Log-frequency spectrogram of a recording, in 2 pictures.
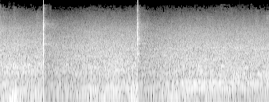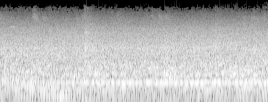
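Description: Two sharp clicks about two seconds apart, then a steady hum and hiss from a switched-on upright garment steamer warming up to make steam for softening old window tint.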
